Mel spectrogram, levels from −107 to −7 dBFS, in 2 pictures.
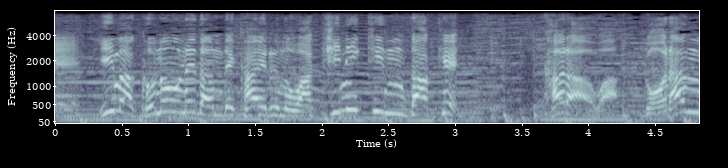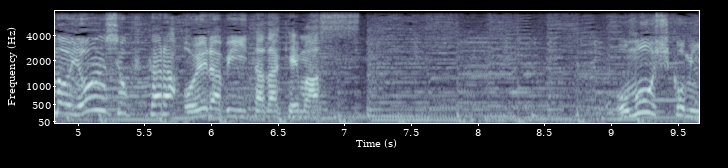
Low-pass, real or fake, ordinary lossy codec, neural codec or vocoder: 7.2 kHz; real; none; none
